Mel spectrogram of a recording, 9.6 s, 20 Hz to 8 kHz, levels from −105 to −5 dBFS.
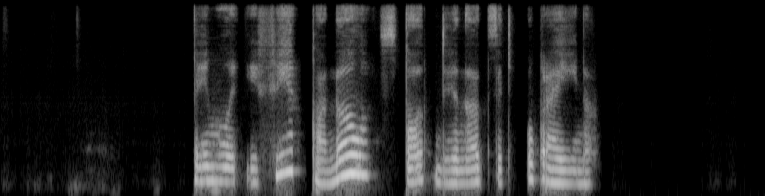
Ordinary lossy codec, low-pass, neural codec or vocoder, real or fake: none; 7.2 kHz; codec, 44.1 kHz, 2.6 kbps, DAC; fake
